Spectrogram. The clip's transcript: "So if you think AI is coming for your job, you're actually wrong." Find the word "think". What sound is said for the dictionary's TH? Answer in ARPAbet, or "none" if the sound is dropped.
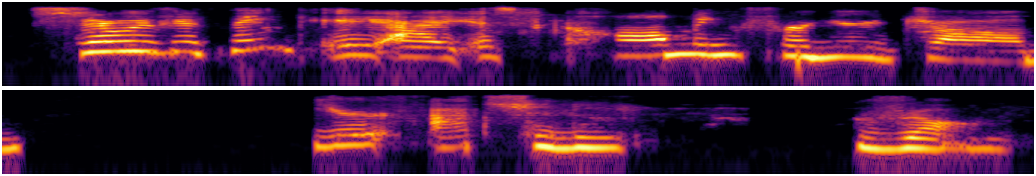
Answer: TH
